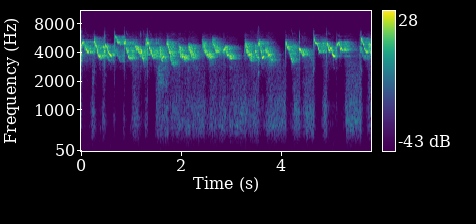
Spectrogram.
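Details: Cold rainy weather, 13 June 2020, with the Oriental magpie-robin on a deworming course: high sliding chirps grouped into short, hurried phrases separated by small pauses.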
